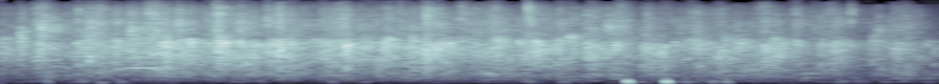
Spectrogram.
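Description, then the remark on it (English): Steady applause from an audience for two presenters before their presentation, a dense, even patter of many hands clapping for several seconds, with a couple of sharper thumps standing out near the end. “And a round of applause, please,”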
